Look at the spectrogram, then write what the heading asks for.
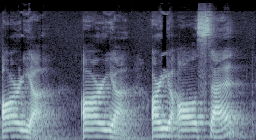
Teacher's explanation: I said, "Are you all set?" Notice that the U becomes more of an unstressed ya or ya.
